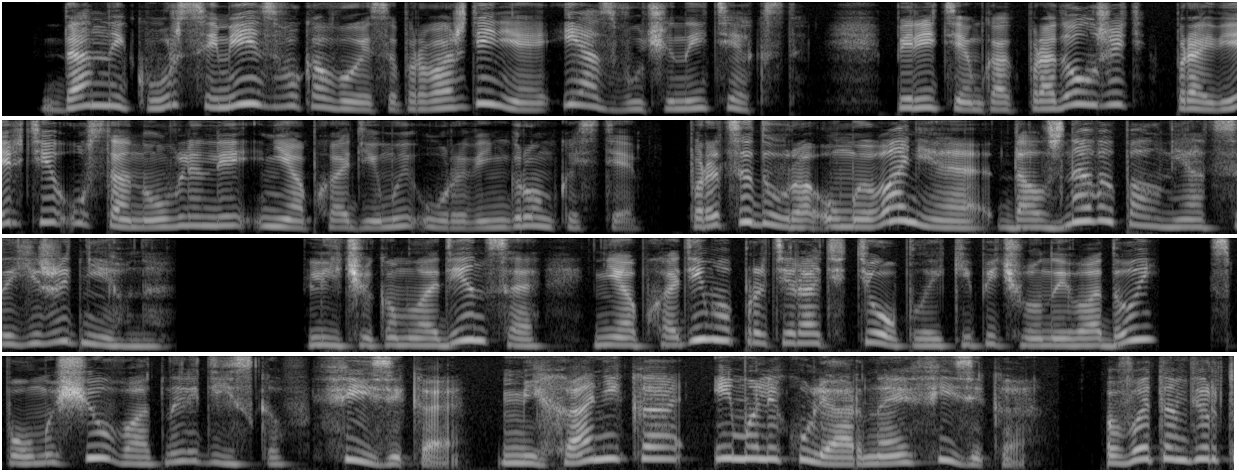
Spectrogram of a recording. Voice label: ELearning

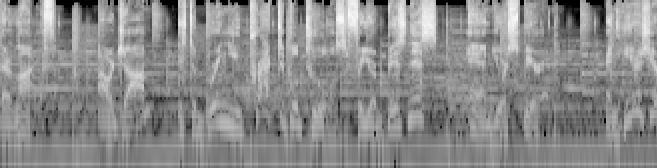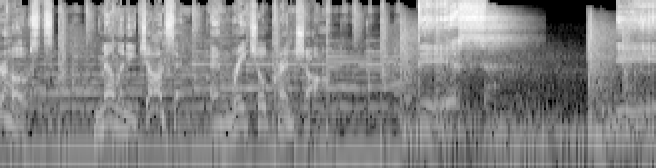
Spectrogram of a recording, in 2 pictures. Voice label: Podcast Intro and Outro

